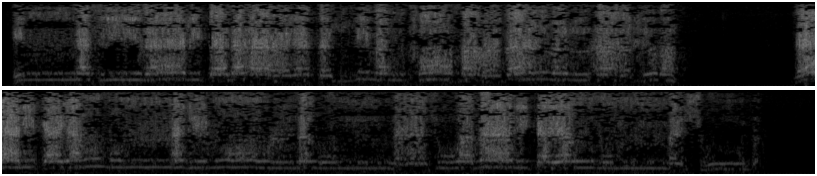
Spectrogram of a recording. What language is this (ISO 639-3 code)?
ara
